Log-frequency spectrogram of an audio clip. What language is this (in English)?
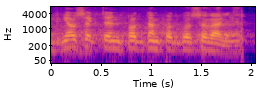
Polish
